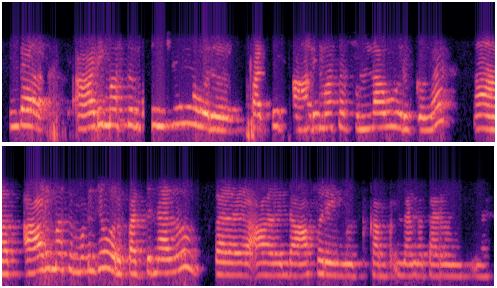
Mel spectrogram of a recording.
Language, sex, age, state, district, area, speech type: Tamil, female, 18-30, Tamil Nadu, Krishnagiri, rural, conversation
